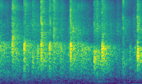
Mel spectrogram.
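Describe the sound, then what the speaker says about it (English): A small audience at a book launch gives scattered, uneven claps, a thin patter of separate hand slaps rather than full applause. "Ooh, not everybody clapped."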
